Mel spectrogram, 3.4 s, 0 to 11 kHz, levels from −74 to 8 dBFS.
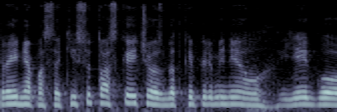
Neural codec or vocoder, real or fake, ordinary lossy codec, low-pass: vocoder, 24 kHz, 100 mel bands, Vocos; fake; Opus, 24 kbps; 9.9 kHz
